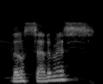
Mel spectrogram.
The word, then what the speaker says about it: Thosetimis: Fizz 64 versus Thosetimis is how he says he pronounces it.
